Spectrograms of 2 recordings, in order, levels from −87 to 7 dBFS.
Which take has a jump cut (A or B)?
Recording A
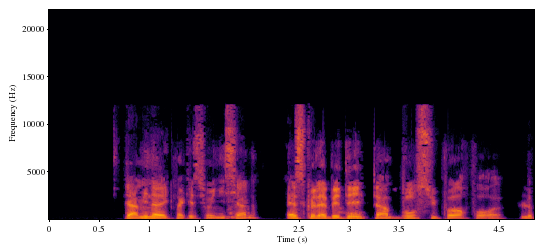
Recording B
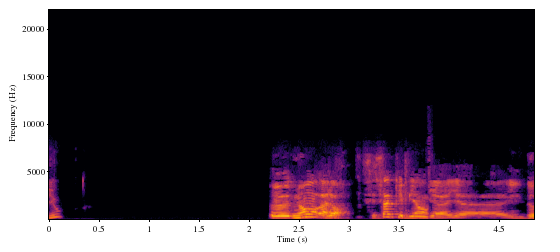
B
